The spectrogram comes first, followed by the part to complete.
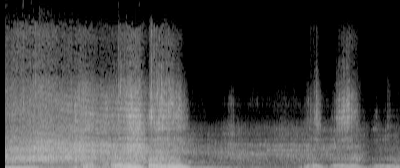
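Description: Rally car engine revving hard through repeated rises in pitch as it accelerates through the gears, loud at first and then more distant from about halfway, with further short bursts of revs near the end.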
